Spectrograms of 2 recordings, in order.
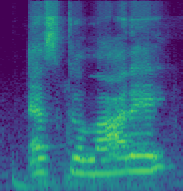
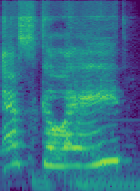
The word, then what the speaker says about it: Escalade: So he's throwing it es escalate like supposed to be escalade.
